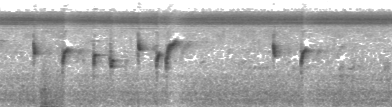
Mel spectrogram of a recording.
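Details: Common bulbul (Pycnonotus barbatus) gives short, bright chirping notes, each slurred up or down, in quick uneven bursts, with a steady high insect drone underneath throughout.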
